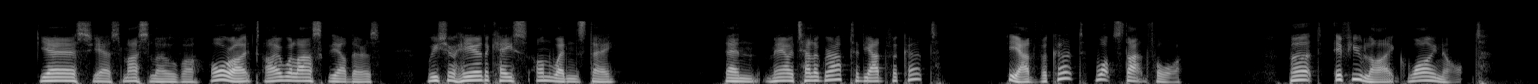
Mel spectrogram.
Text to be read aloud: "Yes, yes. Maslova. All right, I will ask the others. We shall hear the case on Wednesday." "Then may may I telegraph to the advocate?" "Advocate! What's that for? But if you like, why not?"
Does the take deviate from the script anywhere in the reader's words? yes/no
yes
